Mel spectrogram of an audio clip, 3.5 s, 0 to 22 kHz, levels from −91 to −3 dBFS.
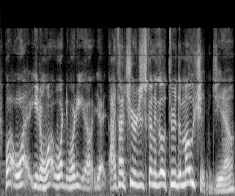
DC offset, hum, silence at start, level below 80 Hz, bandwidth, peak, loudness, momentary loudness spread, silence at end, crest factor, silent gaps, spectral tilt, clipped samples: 0.1%; none; 0.1 s; -56 dBFS; 12.5 kHz; -4 dBFS; -15 LUFS; 6 LU; 0 s; 10 dB; none; -4.5 dB/octave; under 0.1%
